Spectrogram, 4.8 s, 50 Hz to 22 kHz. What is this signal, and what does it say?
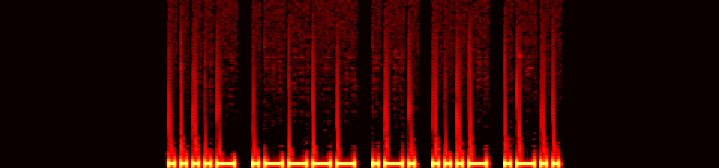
Morse code, heard as a keyed tone, about 30 wpm, 700 Hz. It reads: 41RVL
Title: Code Groups - 5 Letter:Numbers - 30wpm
